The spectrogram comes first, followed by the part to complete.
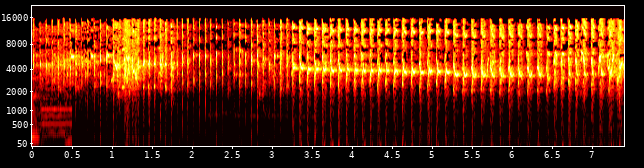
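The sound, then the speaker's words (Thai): A bird calls in rapid, continuous high-pitched chirps, a steady rattling trill that runs loud and unbroken, with a brief low tone at the very start and no voices. “น้องๆ ฟังเพลินใช่ไหมคะ ไม่เป็นไรค่ะ เดี๋ยวพี่เรามาจะแปลความหมายจากเสียงสัมภาษณ์ของคุณนก ให้น้องๆ ได้ฟังกันนะคะ”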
